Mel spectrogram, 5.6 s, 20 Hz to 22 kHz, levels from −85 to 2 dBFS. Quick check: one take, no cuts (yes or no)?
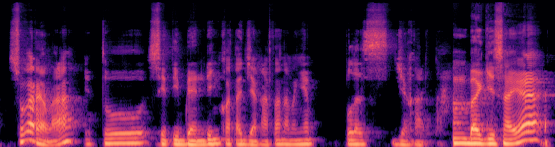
no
